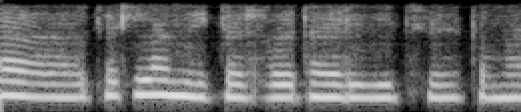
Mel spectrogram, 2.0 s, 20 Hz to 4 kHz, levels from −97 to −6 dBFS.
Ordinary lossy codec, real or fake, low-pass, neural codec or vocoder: none; fake; 3.6 kHz; vocoder, 22.05 kHz, 80 mel bands, HiFi-GAN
